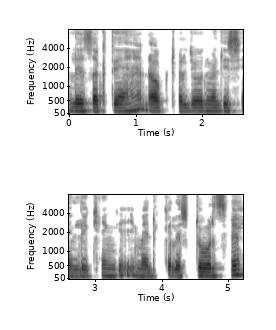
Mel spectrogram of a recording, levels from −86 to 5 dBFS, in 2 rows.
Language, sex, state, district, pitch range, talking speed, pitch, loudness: Hindi, male, Bihar, Purnia, 125-135 Hz, 125 wpm, 125 Hz, -18 LUFS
